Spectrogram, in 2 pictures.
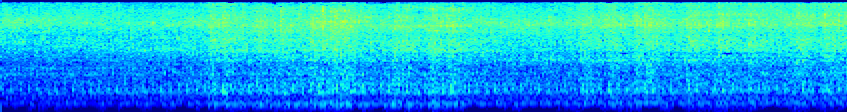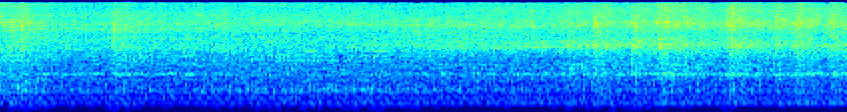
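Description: Water jet spraying and splashing inside the enclosed box of a home-made model hydroelectric generator as it drives the turbine, with a steady mechanical hum running underneath.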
